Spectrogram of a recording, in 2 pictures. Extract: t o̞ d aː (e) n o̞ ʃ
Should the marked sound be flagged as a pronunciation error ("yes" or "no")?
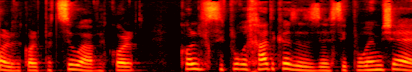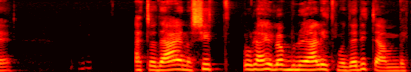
no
